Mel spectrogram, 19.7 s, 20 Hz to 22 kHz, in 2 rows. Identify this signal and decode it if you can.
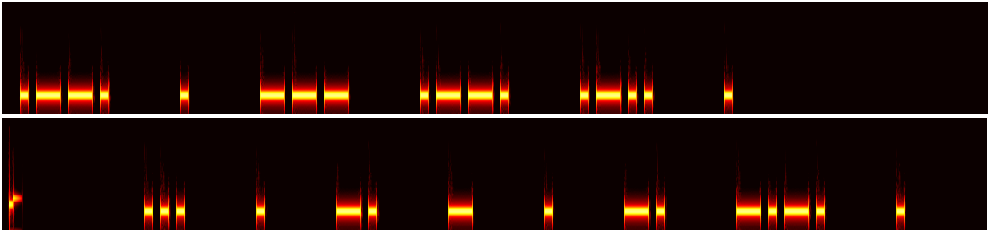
Morse code, heard as a keyed tone, about 15 wpm, spaced as for 9 wpm, 700 Hz. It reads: PEOPLE SENTENCE
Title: 3x Character Spacing - Top 500 Words - 15wpm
